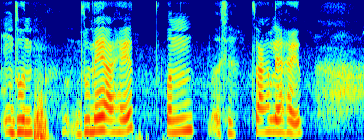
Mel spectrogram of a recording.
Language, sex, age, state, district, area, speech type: Marathi, female, 45-60, Maharashtra, Amravati, rural, spontaneous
